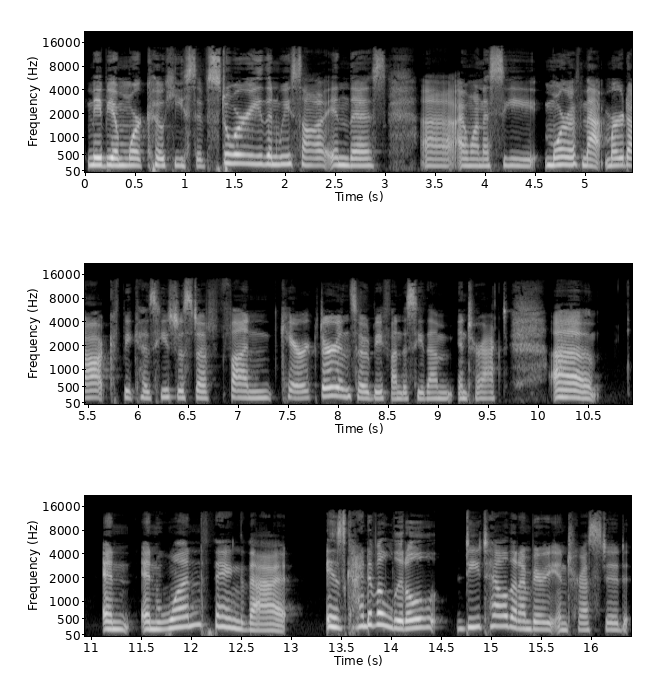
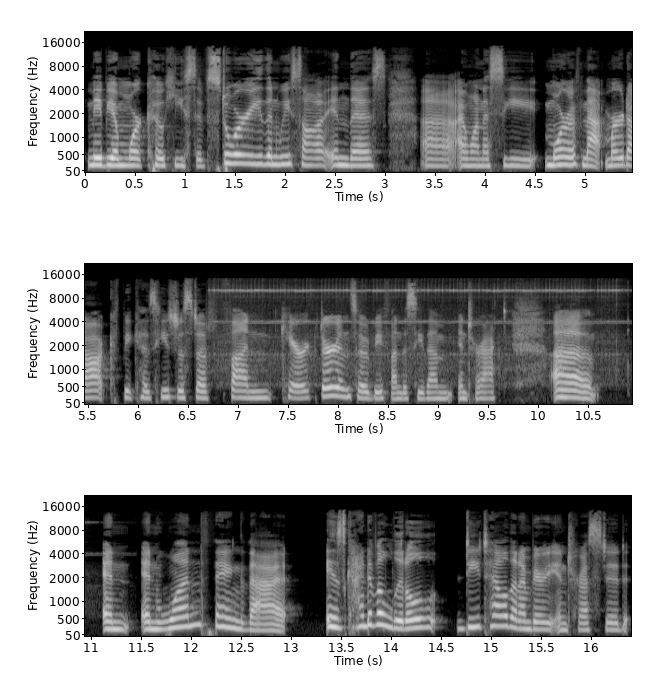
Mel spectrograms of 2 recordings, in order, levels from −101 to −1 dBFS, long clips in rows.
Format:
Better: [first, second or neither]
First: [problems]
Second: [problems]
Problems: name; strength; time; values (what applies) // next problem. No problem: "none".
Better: first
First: none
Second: alarm; faint; from 6.5 to 11 s; peak 10 dB below the speech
